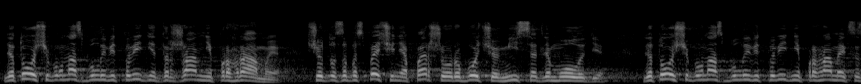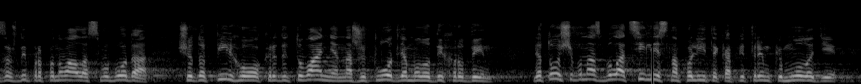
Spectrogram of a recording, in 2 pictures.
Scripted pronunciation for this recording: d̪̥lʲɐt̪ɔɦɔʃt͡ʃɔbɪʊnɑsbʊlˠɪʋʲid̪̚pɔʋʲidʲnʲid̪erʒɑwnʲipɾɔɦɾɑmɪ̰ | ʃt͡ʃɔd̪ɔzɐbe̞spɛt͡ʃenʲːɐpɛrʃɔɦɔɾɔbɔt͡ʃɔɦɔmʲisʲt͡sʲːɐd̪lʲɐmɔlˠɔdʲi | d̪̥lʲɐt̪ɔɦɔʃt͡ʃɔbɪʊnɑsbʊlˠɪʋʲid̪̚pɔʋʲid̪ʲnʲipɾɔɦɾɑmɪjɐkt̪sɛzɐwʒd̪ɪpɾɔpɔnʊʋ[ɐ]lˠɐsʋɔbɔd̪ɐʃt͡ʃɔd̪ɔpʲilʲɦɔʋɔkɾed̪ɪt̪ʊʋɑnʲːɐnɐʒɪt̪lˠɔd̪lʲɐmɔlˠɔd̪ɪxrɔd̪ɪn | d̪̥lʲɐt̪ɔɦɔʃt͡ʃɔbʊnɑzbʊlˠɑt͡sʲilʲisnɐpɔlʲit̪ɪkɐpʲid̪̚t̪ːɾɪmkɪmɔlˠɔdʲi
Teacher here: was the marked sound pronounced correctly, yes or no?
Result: no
